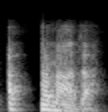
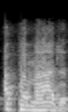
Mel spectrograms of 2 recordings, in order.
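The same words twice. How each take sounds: First: The p is a held double consonant. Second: The p is a single short consonant. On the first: The speaker calls it right. "they say apamada" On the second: The speaker calls it wrong. "they don't say apamada"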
